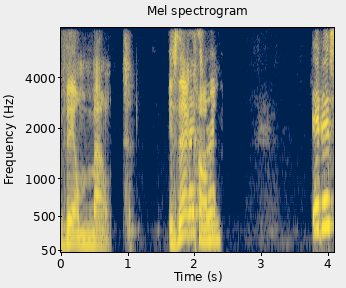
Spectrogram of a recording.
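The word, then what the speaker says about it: Valemount: I'm I'm hearing Veil Mont instead of Veil Mount.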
